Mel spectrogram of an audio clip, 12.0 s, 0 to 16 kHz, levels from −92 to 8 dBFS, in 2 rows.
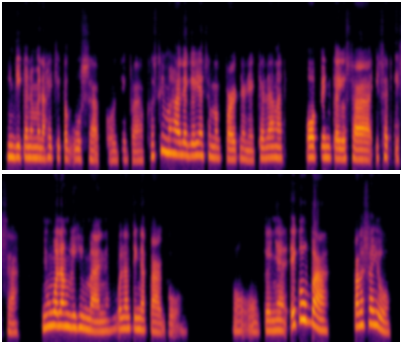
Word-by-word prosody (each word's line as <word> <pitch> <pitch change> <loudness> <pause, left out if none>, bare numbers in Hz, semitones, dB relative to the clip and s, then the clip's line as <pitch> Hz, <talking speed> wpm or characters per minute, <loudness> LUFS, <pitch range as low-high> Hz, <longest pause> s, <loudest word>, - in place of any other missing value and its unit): Hindi 210 -1 0
ka 205 - 0
naman 195 -2 0
nakikipag-usap, 180 -3 -7
oh, 155 - -11
'di 170 0 -15
ba? 155 0 -9
Kasi 230 +8 -7
mahalaga 250 -4 +2
'yan 240 0 0
sa 225 - -9
mag-partner, 185 -3 -3
eh, 160 -1 -8
kailangan 200 0 -2 0.3
open 205 0 +1
kayo 180 -2 +2
sa 175 -4 +4
isa't 195 +1 -5
isa, 160 -4 -10 0.3
yung 245 +3 0
walang 265 -1 +5
lihiman, 185 -7 0
walang 215 +1 -2
tinatago. 190 -7 -4 0.8
Oo, 160 - -11
ganyan. 185 0 -1
Eh, 270 - +5
ikaw 380 0 +7
ba, 195 - +6 0.3
para 255 +2 +3
sa 300 +1 +1
'yo? 200 - 0
195 Hz, 160 wpm, -22 LUFS, 180-225 Hz, 0.8 s, ikaw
